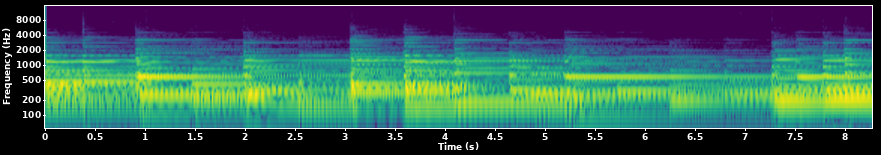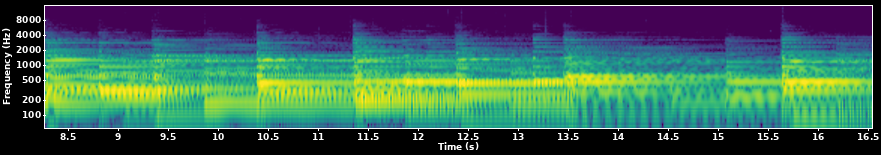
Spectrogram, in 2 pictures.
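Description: Digital piano playing a classical piece in a piano voice, melody over chords at a moderate pace, each note struck and left to ring and fade.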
